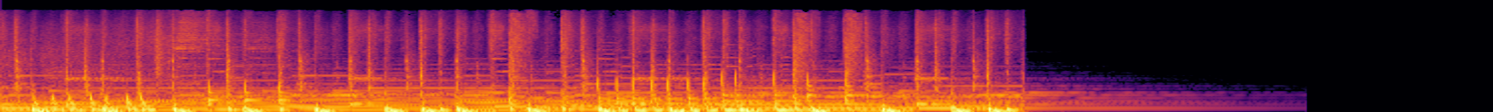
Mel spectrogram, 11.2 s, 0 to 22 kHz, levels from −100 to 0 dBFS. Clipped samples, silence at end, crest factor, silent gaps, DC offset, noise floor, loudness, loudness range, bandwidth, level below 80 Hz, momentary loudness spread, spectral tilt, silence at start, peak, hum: under 0.1%; 3.35 s; 12 dB; none; under 0.1%; -62 dBFS; -14 LUFS; 7 LU; 15 kHz; -12 dBFS; 4 LU; -6.5 dB/octave; 0 s; 0 dBFS; none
